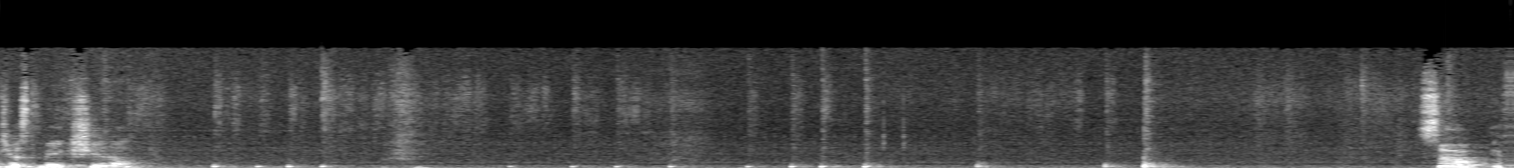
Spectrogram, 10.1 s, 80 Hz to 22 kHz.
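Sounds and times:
marker scraping on whiteboard: 0:01.4 - 0:06.0.

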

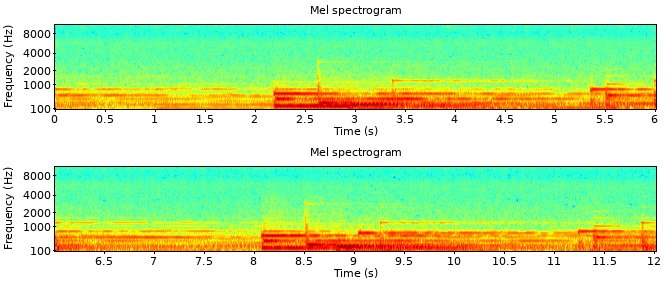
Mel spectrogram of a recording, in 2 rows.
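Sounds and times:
ambient synthesizer music: 0:00.0 - 0:12.0
faint grainy hiss: 0:00.0 - 0:12.0.

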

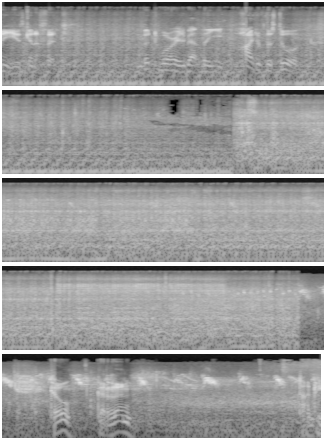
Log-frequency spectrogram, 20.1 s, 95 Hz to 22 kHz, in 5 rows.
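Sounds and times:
bus engine running: 0:00.0 - 0:20.0.

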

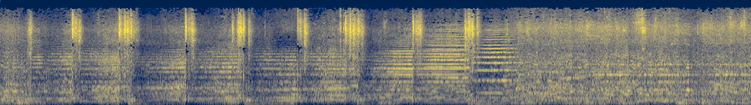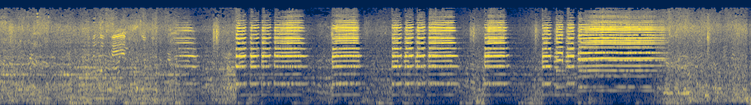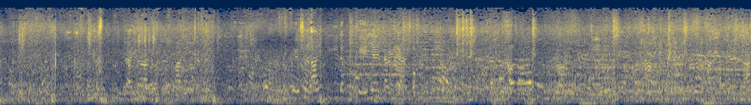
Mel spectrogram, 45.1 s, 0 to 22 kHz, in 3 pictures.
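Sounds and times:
low drumming: 0:00.0 - 0:27.2, 0:27.8 - 0:45.0
brass band holding chords: 0:00.0 - 0:45.0
percussion strikes: 0:00.0 - 0:45.0.

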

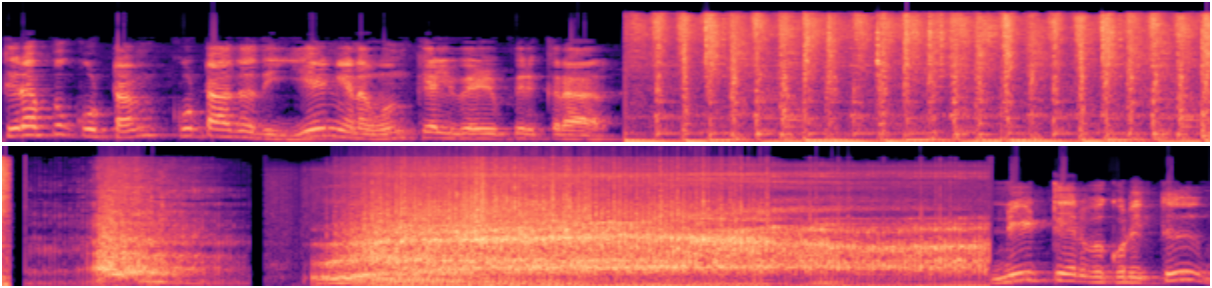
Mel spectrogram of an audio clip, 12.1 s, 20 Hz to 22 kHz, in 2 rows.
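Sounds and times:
music with fast beat: 0:03.1 - 0:06.1
tiger roaring: 0:06.2 - 0:11.0.

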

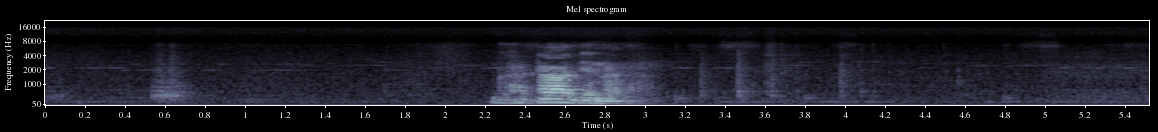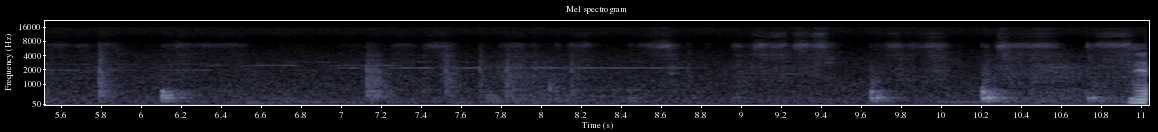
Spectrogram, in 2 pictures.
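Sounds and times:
marker squeaking on whiteboard: 0:00.4 - 0:00.8, 0:03.1 - 0:04.2, 0:04.8 - 0:11.0.

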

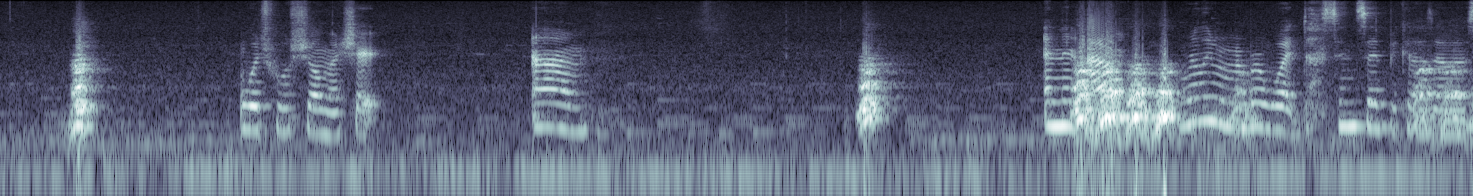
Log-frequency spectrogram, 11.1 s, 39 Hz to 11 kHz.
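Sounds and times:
soft background music: 0:00.0 - 0:11.0
dog bark: 0:00.6 - 0:00.9, 0:06.4 - 0:06.8, 0:08.1 - 0:08.9.

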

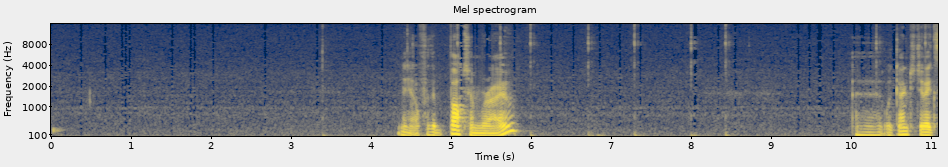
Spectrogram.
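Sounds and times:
computer mouse clicking: 0:03.3 - 0:03.6, 0:05.5 - 0:08.6, 0:10.1 - 0:11.0.

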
